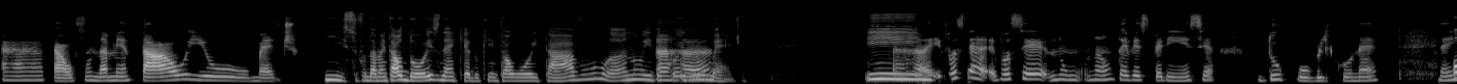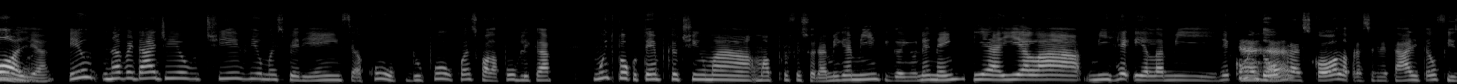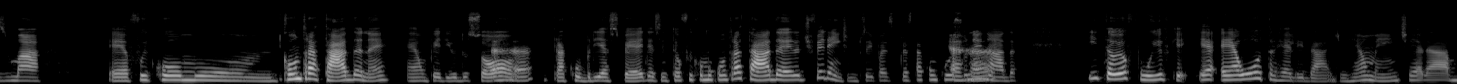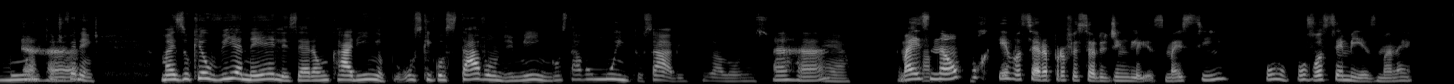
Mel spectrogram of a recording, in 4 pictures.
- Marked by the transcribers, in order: other background noise; tapping; unintelligible speech
- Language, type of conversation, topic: Portuguese, podcast, O que te dá orgulho na sua profissão?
